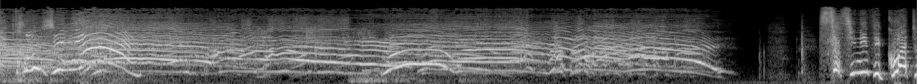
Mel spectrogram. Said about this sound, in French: Cessez de hurler.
